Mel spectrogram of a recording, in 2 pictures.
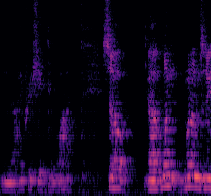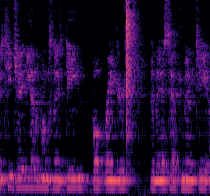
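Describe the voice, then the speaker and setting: A man's voice: mid-range voice, muffled recording. A middle-aged man talking casually and informally to a distant camera in an empty room, as a vlogger. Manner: informal, peppers talk with "look" and "all right". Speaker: vlogger and veterans' awareness campaigner. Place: empty carpeted room indoors. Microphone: far camera. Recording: roomy echo, distant camera mic.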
